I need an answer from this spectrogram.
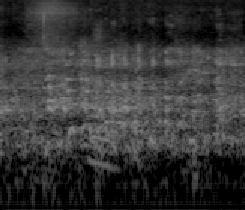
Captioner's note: laughter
